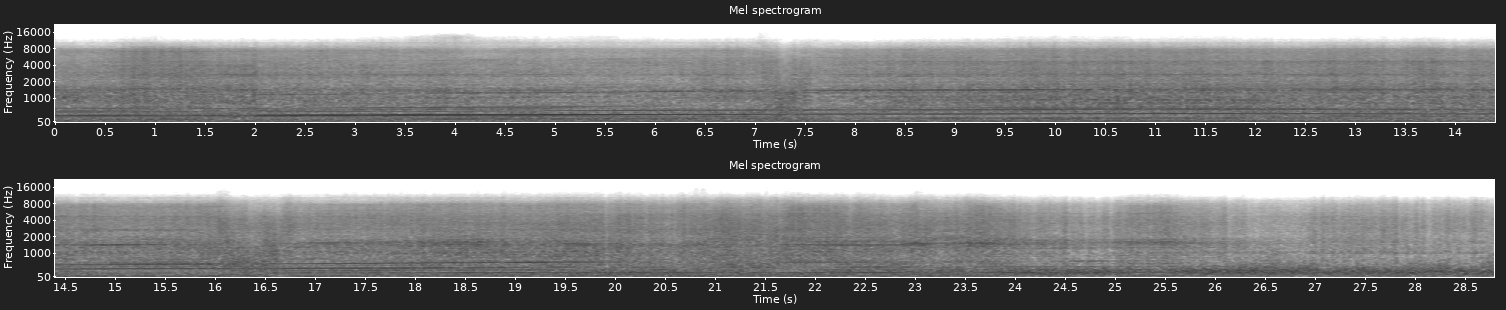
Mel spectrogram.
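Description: Sport motorcycle engine running steadily at freeway cruising speed, its pitch drifting slowly up and back down, under a heavy rush of wind noise.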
